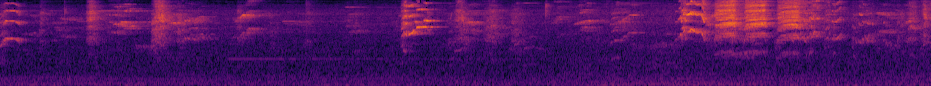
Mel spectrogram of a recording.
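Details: Lorikeets calling during rolling thunder and lightning: scattered harsh, screechy bursts and short chirps, some louder clusters near the end, over a steady low rumble of thunder.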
